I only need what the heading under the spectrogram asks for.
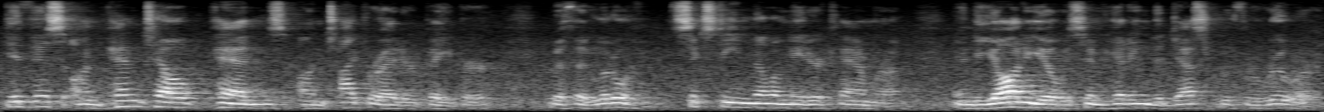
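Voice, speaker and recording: An older man, a filmmaker, introducing a screening to an audience with rambling anecdotes and frequent pauses. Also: mid-range voice, noisy background. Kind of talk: storytelling speech to an audience. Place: festival screening hall. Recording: echoey hall, from far off.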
